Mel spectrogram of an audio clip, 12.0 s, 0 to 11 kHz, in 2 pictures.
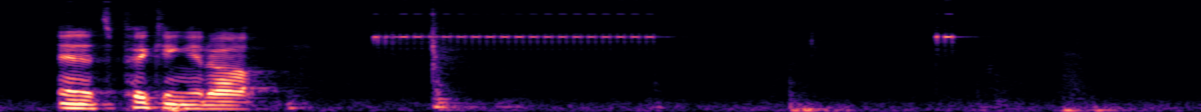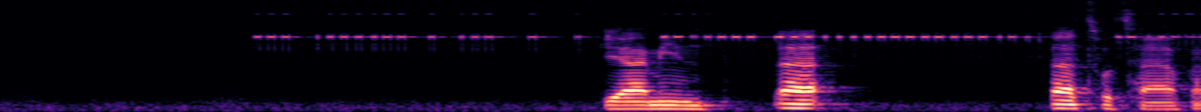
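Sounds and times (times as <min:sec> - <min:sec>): voltage tester beeping: 0:01.9 - 0:03.4, 0:07.3 - 0:12.0.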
